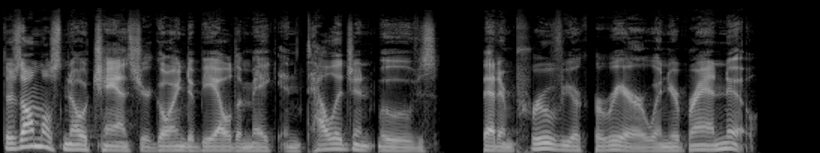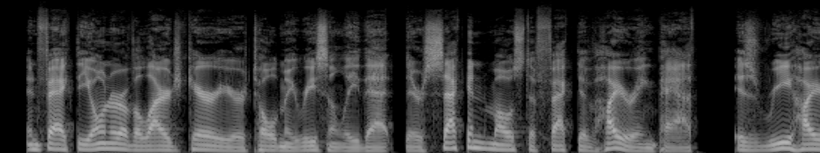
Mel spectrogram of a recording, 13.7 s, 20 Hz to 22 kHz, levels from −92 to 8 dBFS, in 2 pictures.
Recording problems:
abrupt cut into speech; at the end

